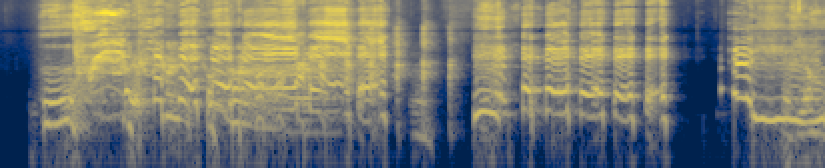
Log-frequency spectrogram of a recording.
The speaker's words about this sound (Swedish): Jag försökte svälja hostan. Det är det roligaste jag sett i hela mitt liv. Det är också det mest motsägelsefulla man kan göra. Svälja och hosta samtidigt. Han hostade i slow motion. Jag försökte liksom svälja den.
